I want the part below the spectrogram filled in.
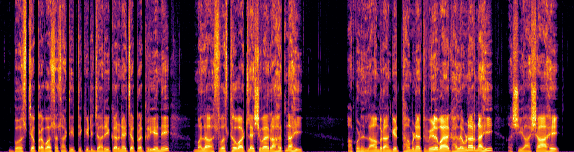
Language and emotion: Marathi, fearful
